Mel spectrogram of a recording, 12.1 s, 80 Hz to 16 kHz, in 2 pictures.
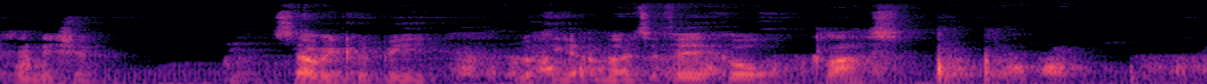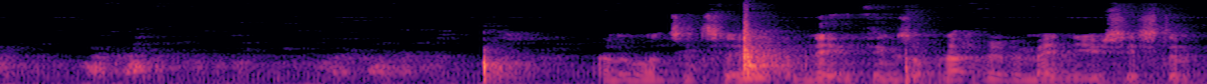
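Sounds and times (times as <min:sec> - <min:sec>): pen rubbing on whiteboard: 0:02.2 - 0:08.2.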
